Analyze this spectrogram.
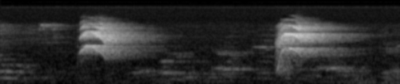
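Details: Green pet parrot kept at home letting out two loud, harsh, descending screeches about a second and a half apart, over quiet low background sound.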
